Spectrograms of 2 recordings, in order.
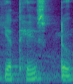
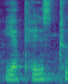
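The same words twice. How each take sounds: First: यथेष्ट ending in plain Ṭ; correct unaspirated ending. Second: यथेष्ट ending in breathed ṬH; wrong aspirated ending. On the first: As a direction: say यथेष्ट as "yathesht", no puff on the end. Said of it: "ना करके यथेष्ट". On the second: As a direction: say यथेष्ट as "yatheshth". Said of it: "ना करके". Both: Shown as a demonstration.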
